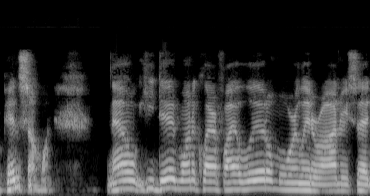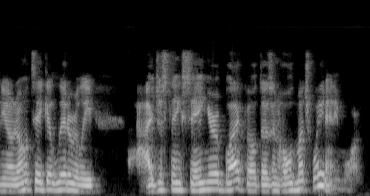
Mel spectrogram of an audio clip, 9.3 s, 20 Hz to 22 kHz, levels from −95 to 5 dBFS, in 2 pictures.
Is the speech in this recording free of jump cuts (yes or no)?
yes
